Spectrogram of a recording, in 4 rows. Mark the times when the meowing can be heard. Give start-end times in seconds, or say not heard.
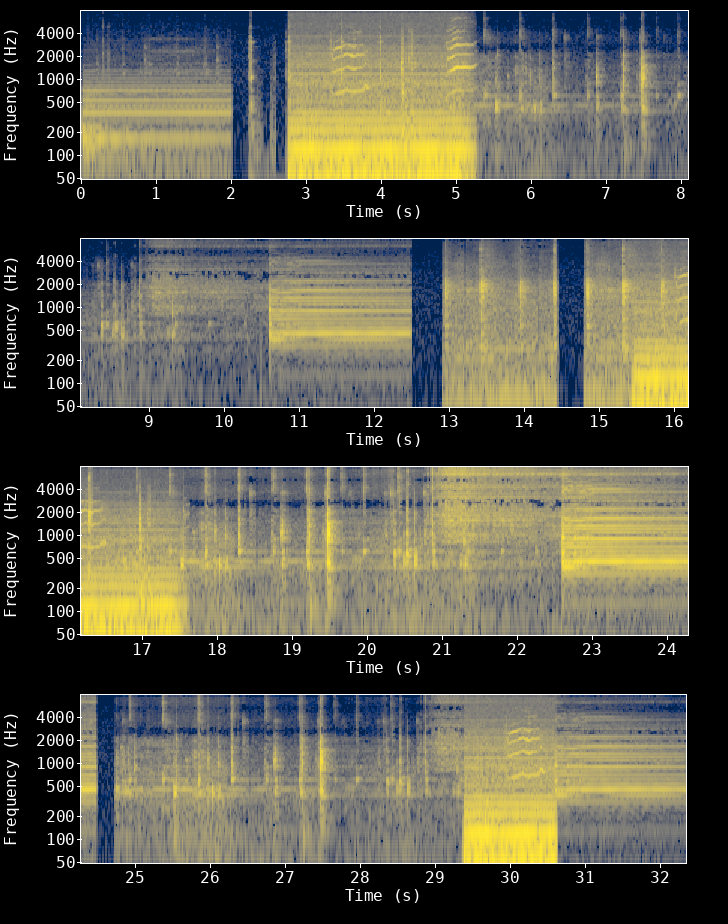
2.8-5.3, 15.4-17.6, 29.4-30.6.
